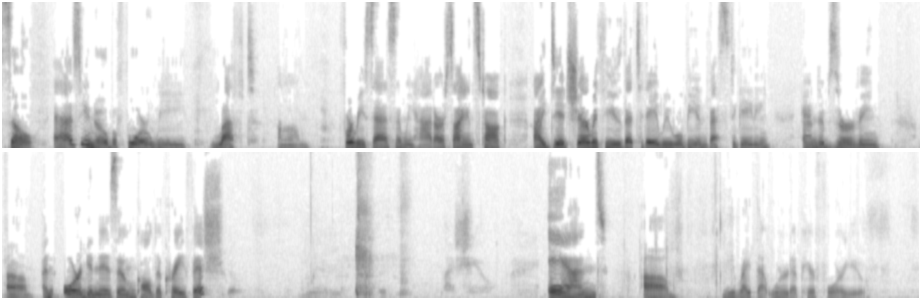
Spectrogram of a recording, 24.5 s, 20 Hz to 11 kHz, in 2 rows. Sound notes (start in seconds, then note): 16.4 student sneezes; 18.2 whispering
